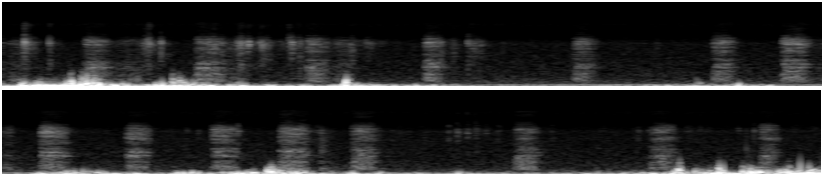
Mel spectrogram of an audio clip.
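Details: Hedgehogs squabbling over food at dinner time, huffing at each other: rapid, breathy, noisy puffs and snorts in quick irregular bursts, with low thumping rustles between them.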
